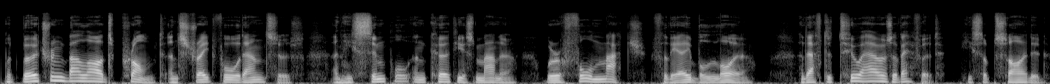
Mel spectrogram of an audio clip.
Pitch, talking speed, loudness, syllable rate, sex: 105 Hz, 165 wpm, -18 LUFS, 4.9 syllables/s, male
